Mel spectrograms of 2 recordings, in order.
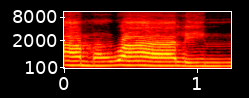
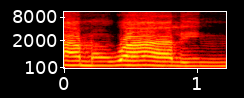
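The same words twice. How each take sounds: Both takes have the same delivery.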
